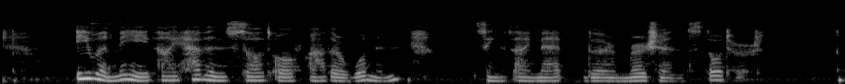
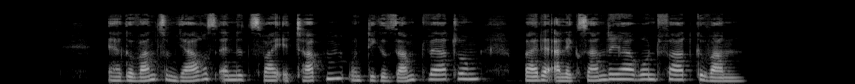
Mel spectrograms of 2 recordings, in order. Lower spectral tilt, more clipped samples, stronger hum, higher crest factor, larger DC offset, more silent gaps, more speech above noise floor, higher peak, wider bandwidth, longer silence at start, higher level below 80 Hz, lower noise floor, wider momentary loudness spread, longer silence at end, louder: first, -5 dB/octave vs -3 dB/octave; neither; neither; second, 18 dB vs 24 dB; neither; neither; second, 39 dB vs 58 dB; second, -14 dBFS vs -6 dBFS; second, 8 kHz vs 11.5 kHz; second, 0.05 s vs 1.1 s; about the same, -72 dBFS vs -74 dBFS; second, -70 dBFS vs -86 dBFS; first, 17 LU vs 11 LU; second, 0 s vs 1.1 s; second, -31 LUFS vs -28 LUFS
